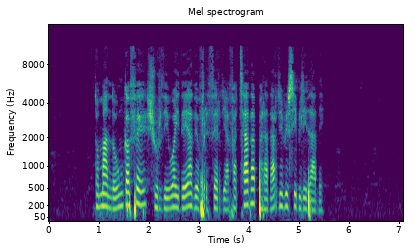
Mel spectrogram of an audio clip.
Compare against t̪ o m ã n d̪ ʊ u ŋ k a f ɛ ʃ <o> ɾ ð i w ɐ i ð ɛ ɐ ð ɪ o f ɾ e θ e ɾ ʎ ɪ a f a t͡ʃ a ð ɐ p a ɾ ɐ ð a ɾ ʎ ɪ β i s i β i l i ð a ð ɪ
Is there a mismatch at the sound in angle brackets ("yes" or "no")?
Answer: yes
